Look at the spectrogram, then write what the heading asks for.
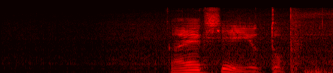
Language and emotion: Russian, neutral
